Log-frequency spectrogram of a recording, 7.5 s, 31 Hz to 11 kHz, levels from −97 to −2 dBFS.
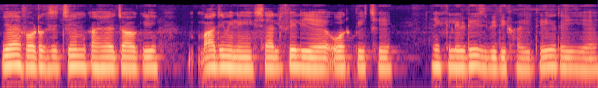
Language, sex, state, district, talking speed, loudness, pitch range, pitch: Hindi, male, Uttar Pradesh, Saharanpur, 185 wpm, -17 LUFS, 120-130 Hz, 125 Hz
